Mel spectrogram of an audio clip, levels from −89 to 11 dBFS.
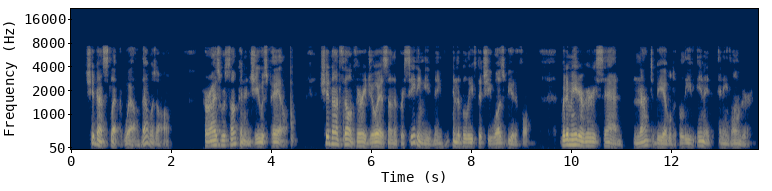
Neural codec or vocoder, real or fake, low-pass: codec, 16 kHz, 8 kbps, FreqCodec, smaller model; fake; 7.2 kHz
